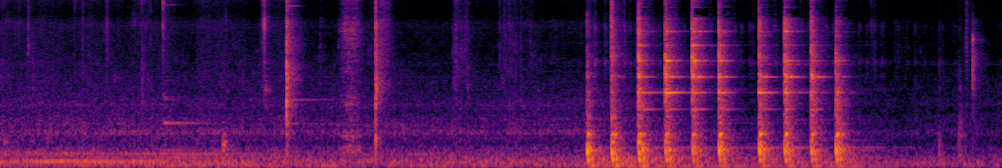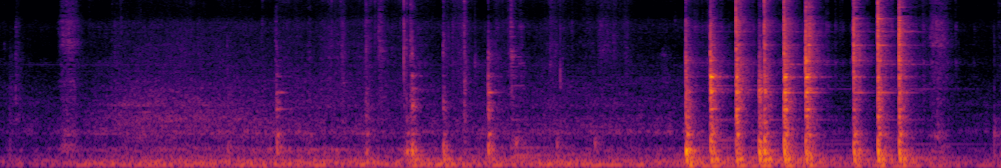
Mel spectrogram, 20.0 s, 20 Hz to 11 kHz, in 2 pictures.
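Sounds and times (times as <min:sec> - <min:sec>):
hammer striking metal: 0:01.6 - 0:02.1, 0:05.8 - 0:08.8, 0:16.9 - 0:19.3.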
